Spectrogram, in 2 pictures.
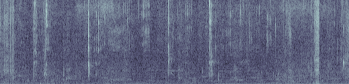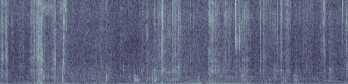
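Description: Close-up eating sounds of bakso meatballs being bitten and chewed: wet mouth noises with irregular sharp clicks.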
